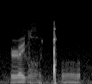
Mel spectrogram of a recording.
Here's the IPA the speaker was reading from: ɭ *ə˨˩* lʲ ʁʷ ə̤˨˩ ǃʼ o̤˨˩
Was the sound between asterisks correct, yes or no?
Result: yes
